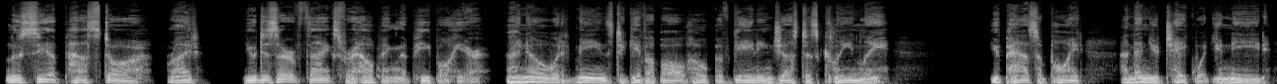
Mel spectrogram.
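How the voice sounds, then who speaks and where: A grim middle-aged assassin from a video game. His voice is very husky and rasping, sitting low, with terse, restrained delivery. He sounds world-weary and brooding, recorded close and dry. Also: unhurried, dry recording, heavily acted. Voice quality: gravelly, husky. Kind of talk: scripted video game voice lines.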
